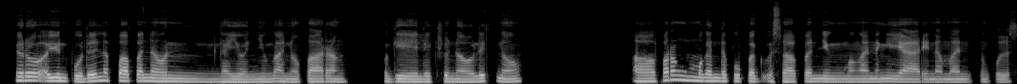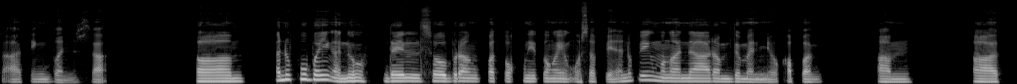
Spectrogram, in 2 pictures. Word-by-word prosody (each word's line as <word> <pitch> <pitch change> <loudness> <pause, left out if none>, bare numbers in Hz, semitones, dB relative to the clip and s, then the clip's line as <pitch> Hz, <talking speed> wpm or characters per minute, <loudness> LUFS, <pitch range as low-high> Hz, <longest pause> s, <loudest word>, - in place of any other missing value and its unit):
Pero 180 0 +4
ayun 155 0 +4
po 135 - +3
dahil 155 +6 +3
napapanahon 155 -5 +2 0.4
ngayon 125 -1 0
yung 125 0 -1
ano, 130 -3 -1
parang 130 -1 -1 0.4
mag 130 - -3
e-eleksyon 130 0 0
na 125 - +1
ulit 135 +4 +1
'no? 135 -1 0 1.1
Ah, 140 0 +2
parang 205 +7 +2
maganda 160 -4 +3
po 145 -1 -1
pag-usapan 135 -1 -2
yung 130 0 -2
mga 130 0 -2
nangyayari 130 -2 -1
naman 120 -1 -4
tungkol 115 - -8
sa 115 - -8
ating 120 0 -8
bansa. 105 0 -8 0.8
Um, 140 0 +4 0.3
ano 195 +4 +4
po 240 -1 +3
ba 220 -1 +5
yung 220 -4 +3
ano, 150 +1 +3 0.2
dahil 150 0 +4
sobrang 150 -1 +2
patok 140 -2 -5
nito 140 0 -2
ngayong 135 -1 -1
usapin, 130 +3 -4
ano 165 - -2
po 195 - -12
yung 200 -1 0
mga 150 -3 +1
nararamdaman 140 -3 +1
niyo 115 -1 -4
kapag, 120 -2 -4 0.6
um 125 -1 -1 0.6
at 130 -1 +2
135 Hz, 140 wpm, -24 LUFS, 125-150 Hz, 1.1 s, ba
